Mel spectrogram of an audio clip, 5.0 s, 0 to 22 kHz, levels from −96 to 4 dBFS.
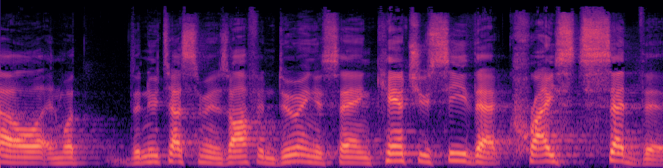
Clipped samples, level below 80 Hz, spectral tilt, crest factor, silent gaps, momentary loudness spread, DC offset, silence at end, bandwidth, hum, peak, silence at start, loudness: under 0.1%; -74 dBFS; -3.5 dB/octave; 16 dB; none; 7 LU; under 0.1%; 0 s; 19 kHz; none; -8 dBFS; 0 s; -24 LUFS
